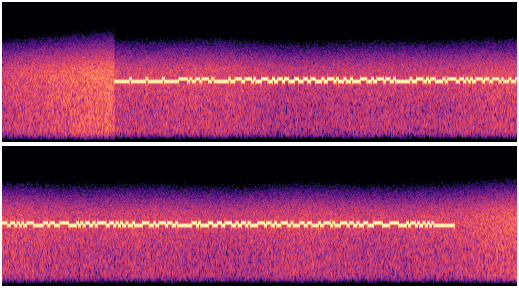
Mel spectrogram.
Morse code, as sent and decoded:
none

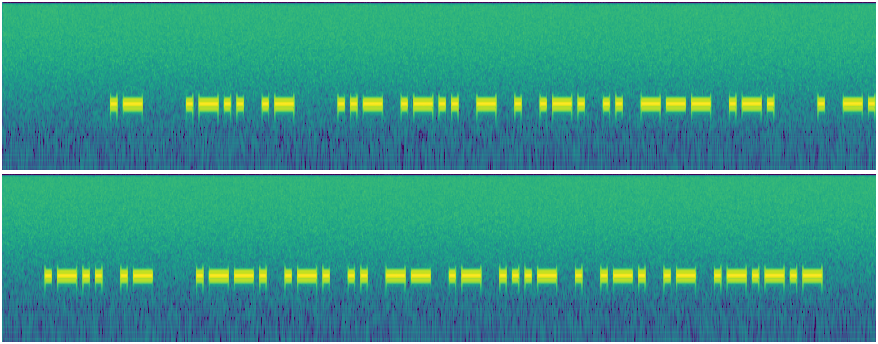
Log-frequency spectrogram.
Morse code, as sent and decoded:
.- / .-.. .- / ..- .-.. - . .-. .. --- .-. / . -. / .-.. .- / .--. .-. .. -- .- ...- . .-. .- .-.-.-
A LA ULTERIOR EN LA PRIMAVERA.

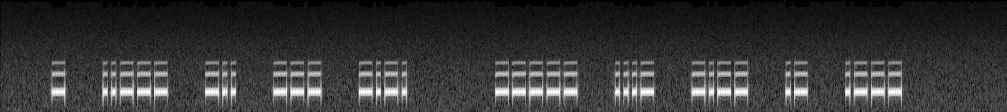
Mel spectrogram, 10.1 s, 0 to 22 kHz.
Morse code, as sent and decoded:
- ..--- -.. --- -.-. / ----- ...- -.-- .- .---
T2DOC 0VYAJ

